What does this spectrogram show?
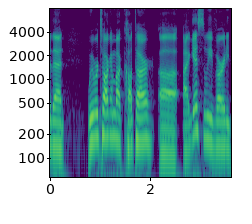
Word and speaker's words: Qatar: my favorite things is like listening to everybody pronounce Qatar okay that's a new one Couture I I had not heard that one before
